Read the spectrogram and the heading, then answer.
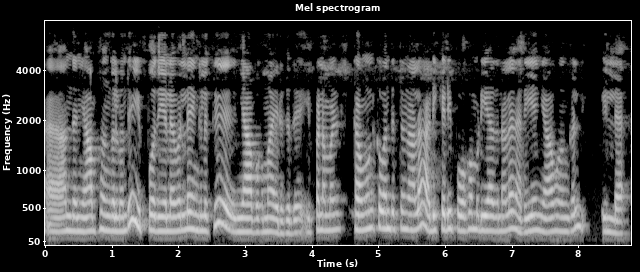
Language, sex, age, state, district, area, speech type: Tamil, female, 60+, Tamil Nadu, Krishnagiri, rural, spontaneous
